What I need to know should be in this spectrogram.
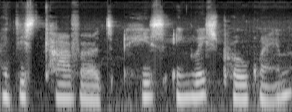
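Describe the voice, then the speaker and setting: Very slow speech in a Vietnamese accent, with noticeable background noise. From northern Vietnam, Bac Giang. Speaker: language learning vlogger, former food tour guide. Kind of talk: personal storytelling monologue.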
